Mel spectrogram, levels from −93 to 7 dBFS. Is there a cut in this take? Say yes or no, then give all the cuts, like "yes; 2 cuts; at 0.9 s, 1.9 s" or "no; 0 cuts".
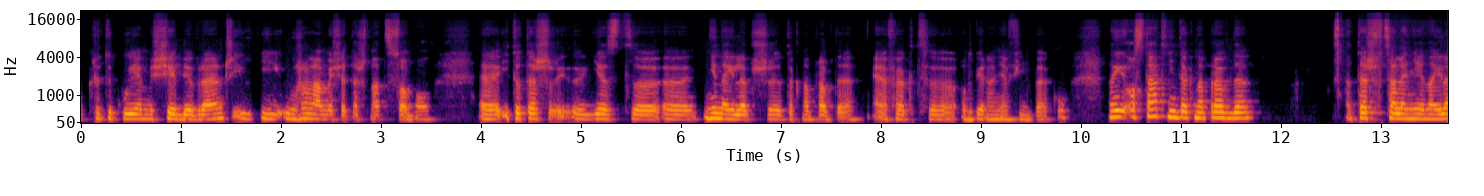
yes; 1 cut; at 7.8 s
